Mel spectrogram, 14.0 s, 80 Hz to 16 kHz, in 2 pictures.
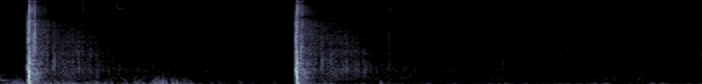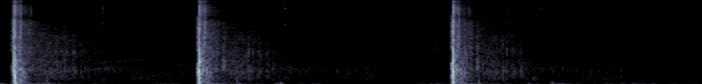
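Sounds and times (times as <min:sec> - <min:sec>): gunshots: 0:00.2 - 0:00.8.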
